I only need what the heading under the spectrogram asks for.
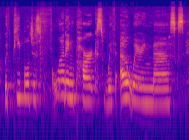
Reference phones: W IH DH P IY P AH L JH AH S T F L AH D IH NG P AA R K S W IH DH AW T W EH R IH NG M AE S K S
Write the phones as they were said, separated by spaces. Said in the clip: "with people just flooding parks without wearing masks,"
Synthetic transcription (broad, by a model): W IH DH P IY P L JH AH S T F L AH D IH NG P AA R K S W IH DH AW T W EH R IH NG M AE S K S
